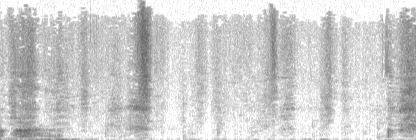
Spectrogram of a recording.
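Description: A crow caws close by, a few harsh, raspy calls spaced irregularly across a few seconds, the first the loudest, with no talking over them.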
